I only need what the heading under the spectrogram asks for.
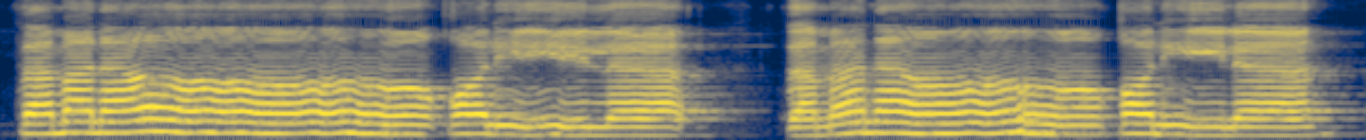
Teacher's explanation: ادھر اخفا بھی کریں گے اور قاف کو موٹا پڑھیں گے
